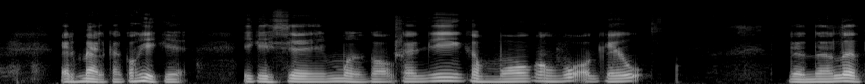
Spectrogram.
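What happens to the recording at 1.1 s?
Nothing goes wrong at 1.1 s: the speech runs on intact through that moment, with no dropout, click, distortion or other fault.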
